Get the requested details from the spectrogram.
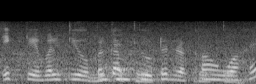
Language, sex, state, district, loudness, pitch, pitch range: Hindi, female, Punjab, Pathankot, -16 LUFS, 230 Hz, 215-240 Hz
